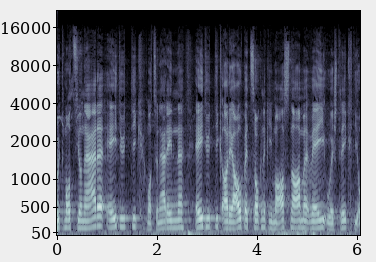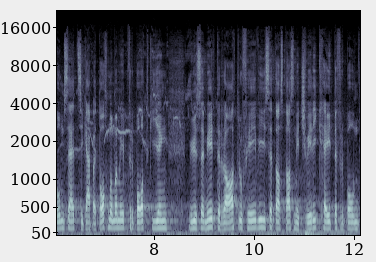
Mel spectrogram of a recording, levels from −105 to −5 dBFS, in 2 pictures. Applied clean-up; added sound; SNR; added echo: none; Bird vocalization, bird call, bird song; 18 dB; none.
